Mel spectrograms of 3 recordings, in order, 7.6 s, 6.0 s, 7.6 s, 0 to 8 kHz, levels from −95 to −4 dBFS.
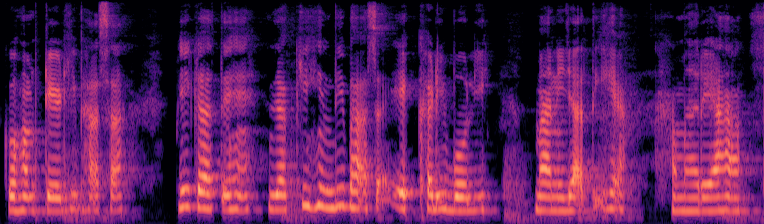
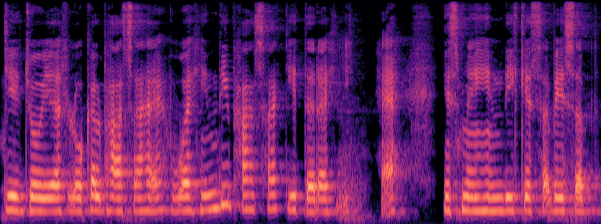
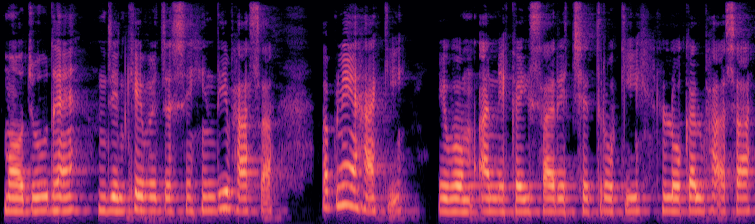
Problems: none marked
